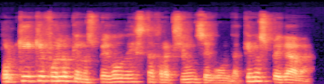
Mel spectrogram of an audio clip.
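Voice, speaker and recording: An older man with a Mexican accent giving an animated conference lecture on law, firing off rhetorical questions. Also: a little high, moderate pace. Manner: animated, rhetorical questions, addresses an imagined lawmaker. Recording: echoey room.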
